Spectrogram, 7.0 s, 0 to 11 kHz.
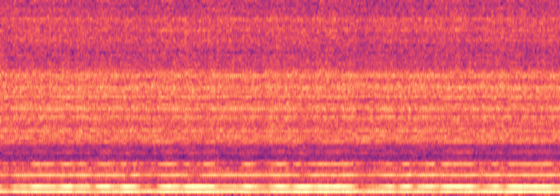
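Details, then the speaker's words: Moroso electric water pump (ICT billet remote kit) at the front of a freshly built 6.2L L86 LT Gen V V8 with Holley Terminator X, at first start-up: a steady, even mid-pitched hum with no wavering or grinding; the pump runs normally. "maybe we'll start over by the way if you hear that humming that is the electric water pump up front"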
